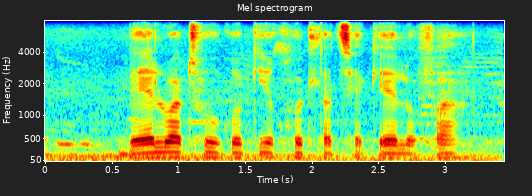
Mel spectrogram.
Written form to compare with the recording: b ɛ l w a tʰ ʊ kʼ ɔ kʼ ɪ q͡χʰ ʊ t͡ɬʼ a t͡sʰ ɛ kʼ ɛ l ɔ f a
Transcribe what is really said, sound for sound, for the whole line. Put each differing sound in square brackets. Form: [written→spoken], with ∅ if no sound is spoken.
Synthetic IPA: b ɛ l w a tʰ ʊ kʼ ɔ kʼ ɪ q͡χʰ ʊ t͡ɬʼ a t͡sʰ ɛ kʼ ɛ l ɔ f a

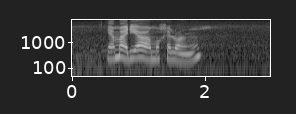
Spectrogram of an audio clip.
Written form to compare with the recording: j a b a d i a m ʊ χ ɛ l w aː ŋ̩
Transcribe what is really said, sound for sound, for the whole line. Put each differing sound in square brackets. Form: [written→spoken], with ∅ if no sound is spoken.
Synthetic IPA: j a [b→m] a d i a m ʊ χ ɛ l w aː ŋ̩

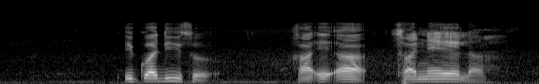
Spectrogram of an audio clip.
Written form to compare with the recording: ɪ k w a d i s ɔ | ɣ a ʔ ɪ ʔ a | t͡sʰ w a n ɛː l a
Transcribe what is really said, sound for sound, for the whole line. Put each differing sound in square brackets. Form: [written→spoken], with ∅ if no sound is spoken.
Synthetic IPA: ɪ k w a d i s ɔ | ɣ a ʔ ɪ ʔ a | t͡sʰ w a n ɛː l a

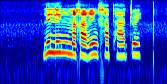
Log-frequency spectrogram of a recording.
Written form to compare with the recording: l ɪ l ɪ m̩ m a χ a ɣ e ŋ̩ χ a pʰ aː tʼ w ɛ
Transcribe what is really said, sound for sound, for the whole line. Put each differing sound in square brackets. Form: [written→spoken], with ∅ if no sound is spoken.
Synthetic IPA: l ɪ l ɪ [m̩→ŋ̩] m a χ a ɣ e ŋ̩ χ a pʰ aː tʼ w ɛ

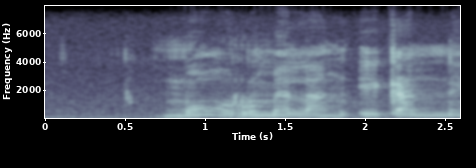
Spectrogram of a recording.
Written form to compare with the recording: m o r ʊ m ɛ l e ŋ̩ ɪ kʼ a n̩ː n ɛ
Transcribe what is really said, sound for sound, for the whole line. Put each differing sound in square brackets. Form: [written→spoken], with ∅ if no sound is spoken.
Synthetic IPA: m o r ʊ m ɛ l [e→a] ŋ̩ ɪ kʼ a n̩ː n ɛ

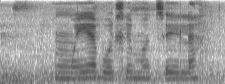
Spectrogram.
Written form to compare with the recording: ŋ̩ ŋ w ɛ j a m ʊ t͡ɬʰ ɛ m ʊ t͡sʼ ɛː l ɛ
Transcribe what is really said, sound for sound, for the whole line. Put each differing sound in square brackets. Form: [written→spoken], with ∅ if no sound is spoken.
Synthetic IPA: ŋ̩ ŋ w ɛ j a [m→b] ʊ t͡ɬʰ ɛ m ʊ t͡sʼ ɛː l [ɛ→a]

